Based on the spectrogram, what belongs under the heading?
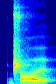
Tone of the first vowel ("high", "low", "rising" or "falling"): low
